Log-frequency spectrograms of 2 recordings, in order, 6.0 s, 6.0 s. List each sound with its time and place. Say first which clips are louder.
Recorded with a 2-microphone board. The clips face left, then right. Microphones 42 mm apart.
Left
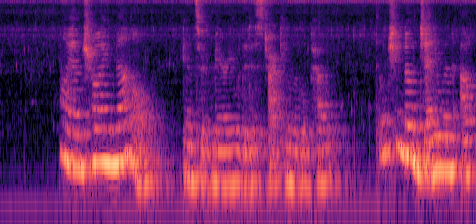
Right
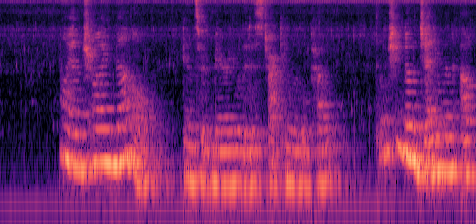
0.8 s a woman speaking: left 3 dB; 30° left (ahead or behind), 1.6 m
